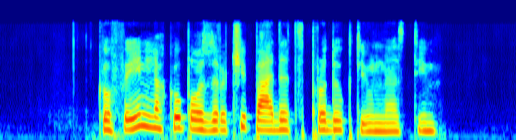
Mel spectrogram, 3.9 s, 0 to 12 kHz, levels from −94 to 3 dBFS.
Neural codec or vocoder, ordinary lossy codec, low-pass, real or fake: codec, 16 kHz, 4 kbps, X-Codec, HuBERT features, trained on general audio; none; 7.2 kHz; fake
